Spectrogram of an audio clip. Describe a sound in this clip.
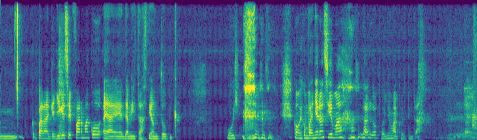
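A young woman speaks with animation through a microphone in an echoing hall.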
